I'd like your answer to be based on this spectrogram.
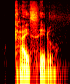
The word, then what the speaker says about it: Caicedo: Caicedo.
